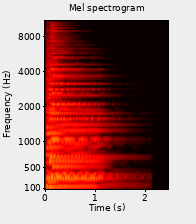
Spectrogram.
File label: Eb Major 13th D, guitar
